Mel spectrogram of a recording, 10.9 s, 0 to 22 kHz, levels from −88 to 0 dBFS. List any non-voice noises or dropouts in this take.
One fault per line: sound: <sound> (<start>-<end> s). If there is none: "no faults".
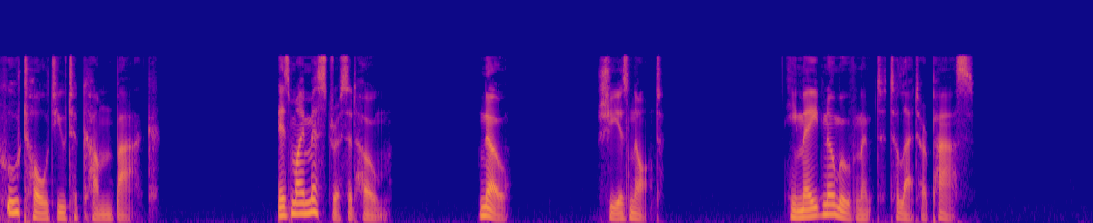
no faults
